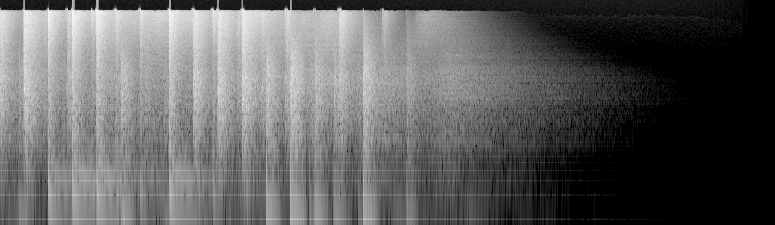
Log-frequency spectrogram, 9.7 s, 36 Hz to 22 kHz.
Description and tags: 20140316 attackloop 120BPM 4 4 Analog 1 Kit ConstructionKit ElectronicPercussion14
This loop is an element form the mixdown sample proposals 20140316_attackloop_120BPM_4/4_Analog_1_Kit_ConstructionKit_mixdown1 and 20140316_attackloop_120BPM_4/4_Analog_1_Kit_ConstructionKit_mixdown2. It is an electronic percussion loop which was created with the Waldorf Attack VST Drum Synth. The kit used was Analog 1 Kit and the loop was created using Cubase 7.5. Various processing tools were used to create some variations as well as mastering using iZotope Ozone 5.
electronic, percussion, ConstructionKit, loop, dance, rhythmic, electro, 120BPM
